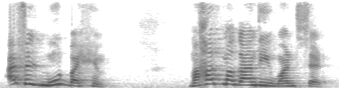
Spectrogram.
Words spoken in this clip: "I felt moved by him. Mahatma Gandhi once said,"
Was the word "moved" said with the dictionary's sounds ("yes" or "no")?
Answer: no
